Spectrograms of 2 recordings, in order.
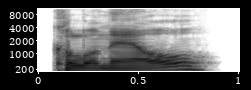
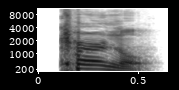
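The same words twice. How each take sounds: First: "Colonel" read as COL-o-nel, three syllables as spelled. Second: "Colonel" said as KER-nel, two syllables; colonel said right. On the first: Streamer mocks the spelling, COL-o-nel, letter by letter. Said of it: "Dude, that's not how they ma". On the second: Streamer shows chat his colonel, said like kernel. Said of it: "Rate my pronunciation of the word colonel". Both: Shown as a demonstration.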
